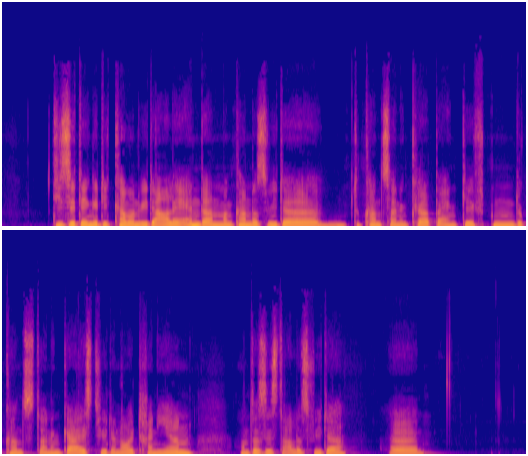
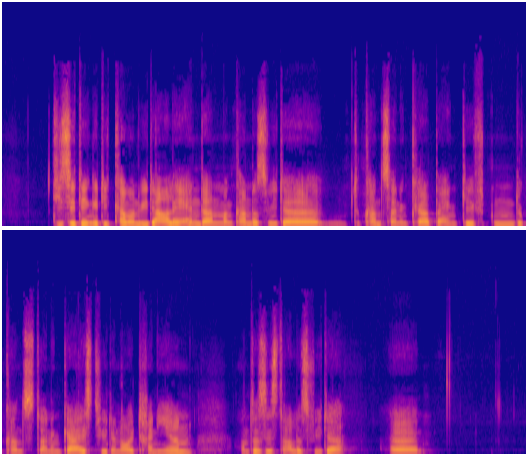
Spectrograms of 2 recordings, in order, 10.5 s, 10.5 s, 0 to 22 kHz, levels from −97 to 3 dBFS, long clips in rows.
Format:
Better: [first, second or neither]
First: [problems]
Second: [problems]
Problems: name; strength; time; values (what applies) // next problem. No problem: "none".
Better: first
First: none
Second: thin; very; fading below 300 Hz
